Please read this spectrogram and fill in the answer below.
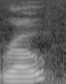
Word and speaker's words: Rowe: at about this level with Nikolas and you pronounce it ro Nikolas I have an idea that we should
